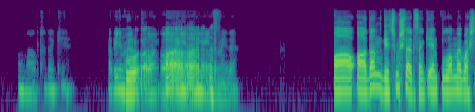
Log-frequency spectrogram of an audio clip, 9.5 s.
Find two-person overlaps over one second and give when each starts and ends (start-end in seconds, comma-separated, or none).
none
